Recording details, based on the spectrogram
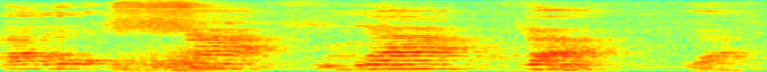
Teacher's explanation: Sya beda dengan si jangan walau sa sya itu di batang lidah kita sentuhkan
